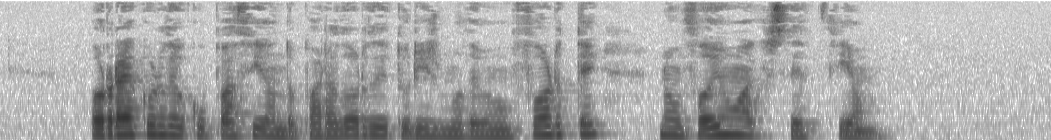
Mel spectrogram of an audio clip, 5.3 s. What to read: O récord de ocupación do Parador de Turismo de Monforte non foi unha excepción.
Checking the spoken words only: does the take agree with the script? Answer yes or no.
yes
